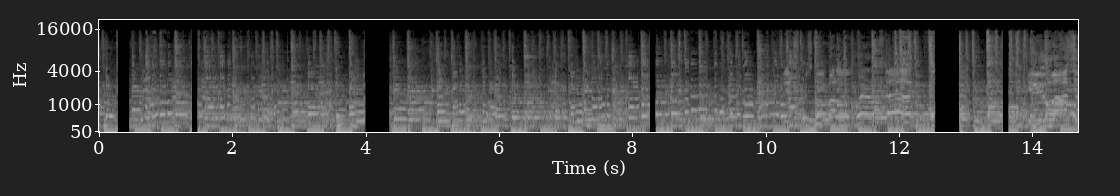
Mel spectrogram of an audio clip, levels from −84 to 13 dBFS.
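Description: Hard-edged holes break up the sound at 0.28 to 0.46 s (about 186 ms), 1.39 to 1.49 s (93 ms), 3.99 to 4.37 s (372 ms) and 8.27 to 8.36 s (93 ms). These are blocks of digital silence: whole buffers of zeros, most likely ones that were never filled in time. Their lengths fit blocks of 4096, 8192 and 16384 samples at 44.1 kHz.

From 11.94 to 13.94 s the sound turns thin, bright and sibilant. This is pre-emphasis left on. The treble boost of the CD 50/15 µs curve was never undone, which leaves 10 kHz about 8 dB too strong relative to 1 kHz.

Within that stretch, two more blocks of digital silence cut in at 12.54 to 12.91 s (372 ms) and 13.56 to 13.65 s (93 ms).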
